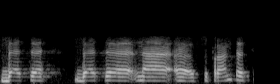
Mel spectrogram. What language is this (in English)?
Lithuanian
